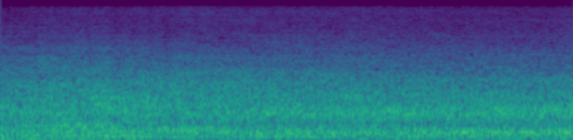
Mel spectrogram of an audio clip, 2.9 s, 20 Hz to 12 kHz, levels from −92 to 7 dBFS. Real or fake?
real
